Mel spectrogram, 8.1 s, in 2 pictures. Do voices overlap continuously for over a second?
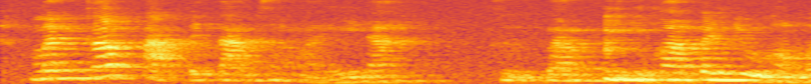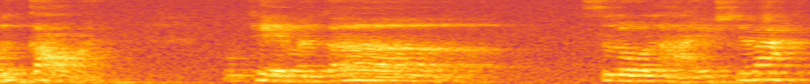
No

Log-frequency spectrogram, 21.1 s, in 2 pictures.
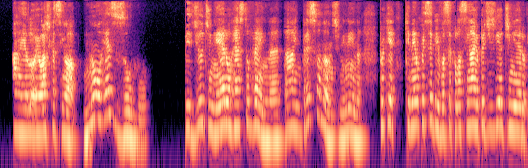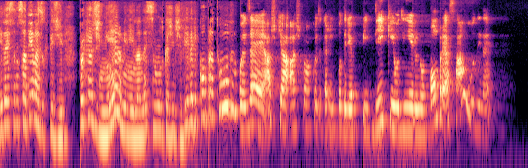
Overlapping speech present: No

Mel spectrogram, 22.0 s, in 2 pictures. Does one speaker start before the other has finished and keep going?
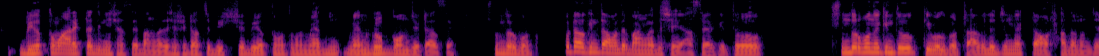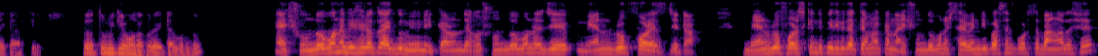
No

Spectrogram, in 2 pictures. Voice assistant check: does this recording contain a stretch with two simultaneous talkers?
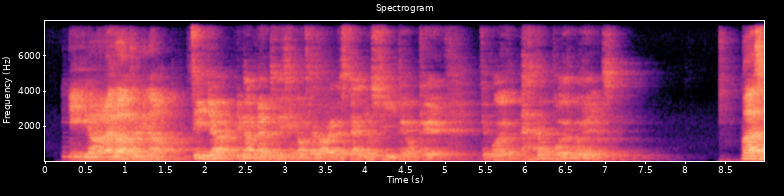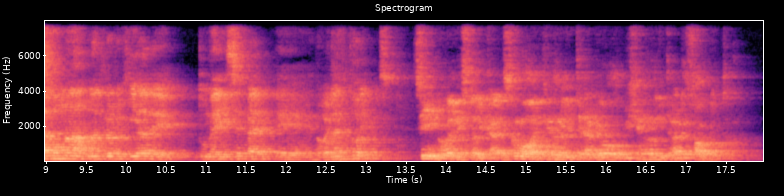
No

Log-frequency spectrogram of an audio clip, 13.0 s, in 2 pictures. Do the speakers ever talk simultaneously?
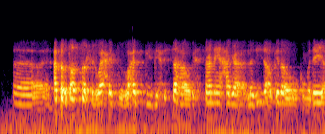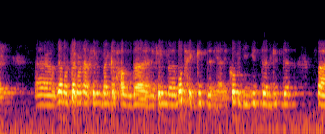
No

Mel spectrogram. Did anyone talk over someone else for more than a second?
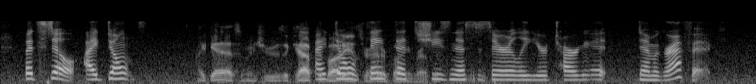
Yes, from 3.1 s

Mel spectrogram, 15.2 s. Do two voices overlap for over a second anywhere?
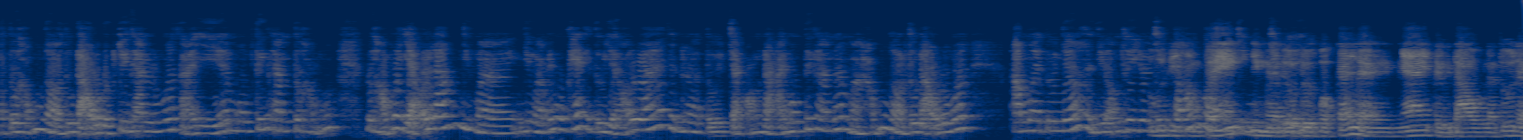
Yes, from 11.5 s

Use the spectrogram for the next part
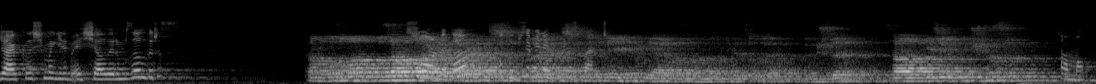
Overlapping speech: Yes, from 4.1 s

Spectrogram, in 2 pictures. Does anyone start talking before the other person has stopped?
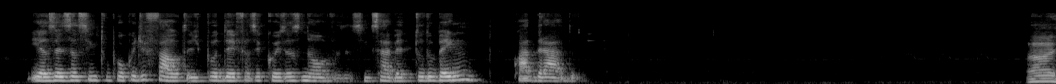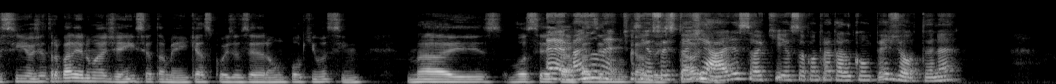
Yes, from 16.0 s

